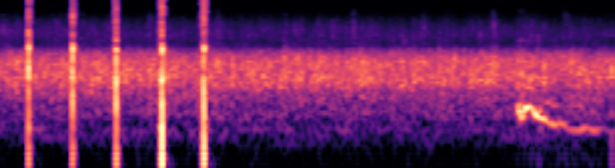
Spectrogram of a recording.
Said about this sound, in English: So please, let's give a round of applause for them.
